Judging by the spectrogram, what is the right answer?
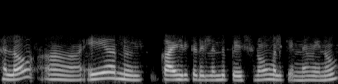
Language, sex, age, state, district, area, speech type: Tamil, female, 30-45, Tamil Nadu, Pudukkottai, rural, conversation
